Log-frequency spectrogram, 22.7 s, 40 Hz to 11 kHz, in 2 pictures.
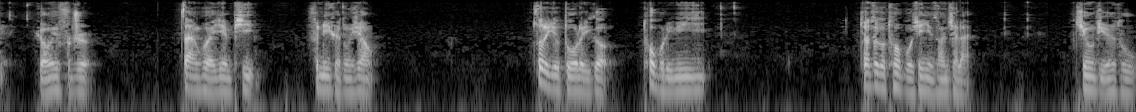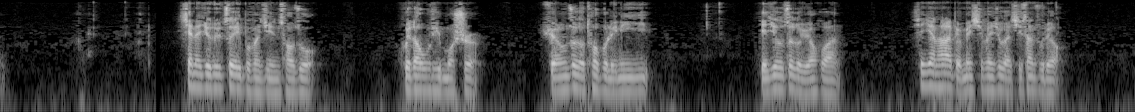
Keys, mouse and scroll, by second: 7.2 click, 9.5 click, 10.0-10.8 middle drag, 10.8 KP_7, 11.8 scroll up 2, 12.3-14.4 shift+middle drag, 15.9 Tab, 18.5 click, 21.9 click.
